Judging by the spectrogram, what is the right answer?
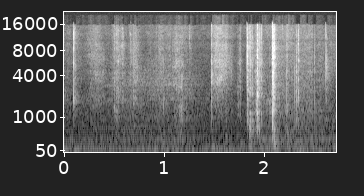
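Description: Tarot cards are shuffled in soft, quick riffling bursts, faint and close, with a few sharper card snaps toward the end.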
